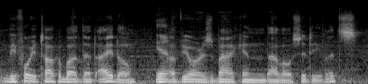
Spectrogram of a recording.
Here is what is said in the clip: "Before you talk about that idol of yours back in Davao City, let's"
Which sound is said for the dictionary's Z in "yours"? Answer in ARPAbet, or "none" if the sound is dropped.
Z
